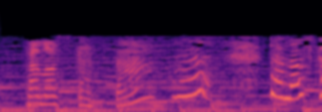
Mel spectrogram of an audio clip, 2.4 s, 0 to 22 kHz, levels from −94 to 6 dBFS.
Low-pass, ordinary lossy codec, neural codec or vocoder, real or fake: 7.2 kHz; MP3, 24 kbps; none; real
